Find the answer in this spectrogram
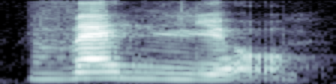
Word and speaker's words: velho: The lh is pronounced more or less like l e It's trickier, but you have to just practice. Julho velho filha l l You kind of have to touch the tongue on your the top of your mouth and slide it.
